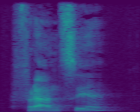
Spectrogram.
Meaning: France (a country located primarily in Western Europe)
- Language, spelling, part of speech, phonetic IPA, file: Russian, Франция, proper noun, [ˈfrant͡sɨjə], Ru-Франция.ogg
